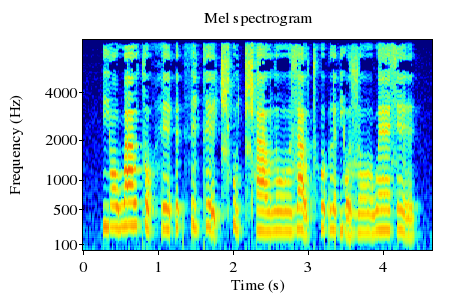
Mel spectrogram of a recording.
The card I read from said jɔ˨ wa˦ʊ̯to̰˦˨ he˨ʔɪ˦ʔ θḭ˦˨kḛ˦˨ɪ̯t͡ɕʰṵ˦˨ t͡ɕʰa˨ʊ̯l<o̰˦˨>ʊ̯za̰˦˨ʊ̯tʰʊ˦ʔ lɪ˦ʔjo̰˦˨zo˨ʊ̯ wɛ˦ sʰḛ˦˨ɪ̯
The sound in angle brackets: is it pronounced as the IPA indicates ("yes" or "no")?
no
